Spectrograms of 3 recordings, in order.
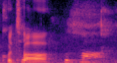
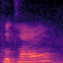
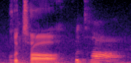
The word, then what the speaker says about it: Qatar: Yeah, like a qu sound. Qatar. Not Qatar. Qatar.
